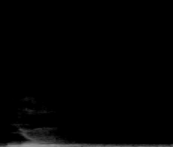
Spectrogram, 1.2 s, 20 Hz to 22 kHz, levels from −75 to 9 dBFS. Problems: constant background noise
